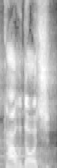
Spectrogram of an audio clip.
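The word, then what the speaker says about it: קדוש: Déjenme esa por favor santo se pronuncia cudos significa Santo Santos santuario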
